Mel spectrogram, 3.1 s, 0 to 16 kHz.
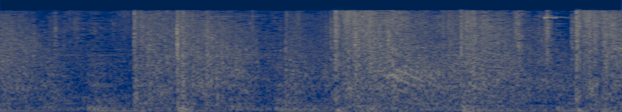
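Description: Dense gunfire from a shootout in the video game Red Dead Redemption 2, rapid overlapping shots cracking one after another in a steady barrage, loud and close with no pauses.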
